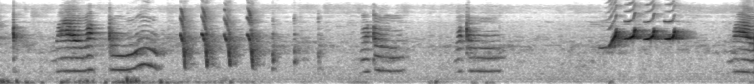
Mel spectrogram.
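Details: Indian ringneck parakeet talking indoors, a series of harmonic, speech-like syllables and meow-like imitations, some rising and wavering, followed by a burst of higher rapid chatter near the end.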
